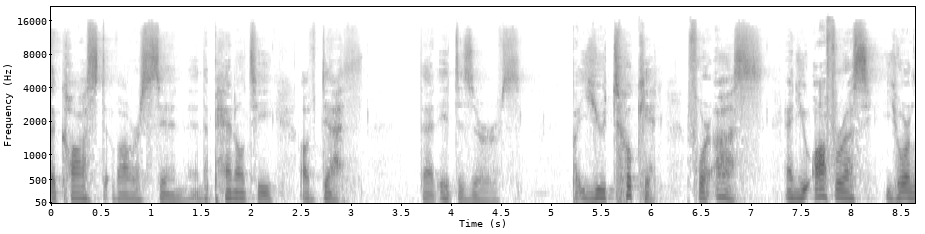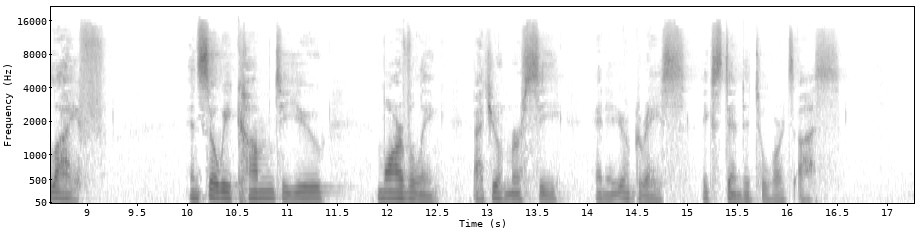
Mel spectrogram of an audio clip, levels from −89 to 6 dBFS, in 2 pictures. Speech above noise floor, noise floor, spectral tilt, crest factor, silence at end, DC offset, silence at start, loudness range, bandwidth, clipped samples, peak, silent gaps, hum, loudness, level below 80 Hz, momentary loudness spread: 32 dB; -75 dBFS; -3.5 dB/octave; 22 dB; 0.75 s; under 0.1%; 0 s; 7 LU; 17 kHz; under 0.1%; -22 dBFS; none; none; -42 LUFS; -76 dBFS; 15 LU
